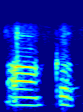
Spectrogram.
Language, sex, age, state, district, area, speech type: Assamese, female, 30-45, Assam, Dibrugarh, urban, conversation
